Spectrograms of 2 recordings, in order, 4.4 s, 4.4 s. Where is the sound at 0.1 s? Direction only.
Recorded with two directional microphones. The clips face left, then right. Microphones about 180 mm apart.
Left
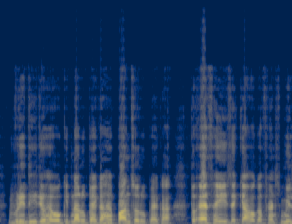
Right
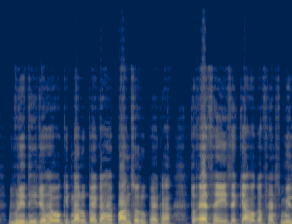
25° right (ahead or behind).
